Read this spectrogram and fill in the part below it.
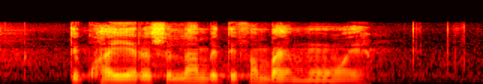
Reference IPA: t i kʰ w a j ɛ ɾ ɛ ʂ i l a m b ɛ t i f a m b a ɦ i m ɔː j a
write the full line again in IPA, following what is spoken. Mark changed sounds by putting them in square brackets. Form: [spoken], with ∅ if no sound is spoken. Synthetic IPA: t i kʰ w a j ɛ ɾ ɛ ʂ i l a m b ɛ t i f a m b a ɦ i m ɔː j a

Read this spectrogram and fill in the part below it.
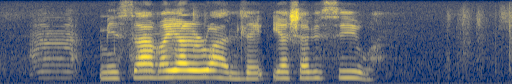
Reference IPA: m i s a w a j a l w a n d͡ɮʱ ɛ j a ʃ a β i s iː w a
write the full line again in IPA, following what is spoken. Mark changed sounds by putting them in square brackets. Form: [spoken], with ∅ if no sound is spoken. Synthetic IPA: m i s a [β] a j a l w a n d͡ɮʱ ɛ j a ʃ a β i s iː w a

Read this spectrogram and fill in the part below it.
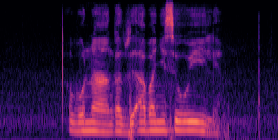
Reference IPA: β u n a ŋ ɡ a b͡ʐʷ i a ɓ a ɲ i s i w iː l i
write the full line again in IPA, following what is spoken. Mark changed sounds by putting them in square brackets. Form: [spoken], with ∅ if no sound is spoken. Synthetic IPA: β u n a ŋ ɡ a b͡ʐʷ i a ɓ a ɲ i s i w iː l [ɛ]

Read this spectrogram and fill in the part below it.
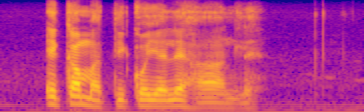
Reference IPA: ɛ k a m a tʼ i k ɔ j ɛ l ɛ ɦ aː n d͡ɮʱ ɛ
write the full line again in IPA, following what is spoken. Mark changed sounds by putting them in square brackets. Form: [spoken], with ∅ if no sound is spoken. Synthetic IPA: ɛ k a m a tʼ i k ɔ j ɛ l ɛ ɦ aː n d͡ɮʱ ɛ

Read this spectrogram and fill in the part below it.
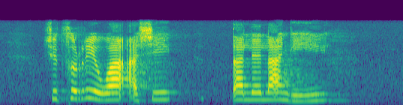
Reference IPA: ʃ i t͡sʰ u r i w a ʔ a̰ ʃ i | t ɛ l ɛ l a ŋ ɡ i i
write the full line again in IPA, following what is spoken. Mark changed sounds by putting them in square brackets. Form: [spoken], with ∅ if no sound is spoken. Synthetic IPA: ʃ i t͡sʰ u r i w a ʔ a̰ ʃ i | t [a] l ɛ l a ŋ ɡ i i

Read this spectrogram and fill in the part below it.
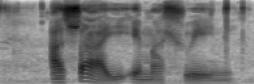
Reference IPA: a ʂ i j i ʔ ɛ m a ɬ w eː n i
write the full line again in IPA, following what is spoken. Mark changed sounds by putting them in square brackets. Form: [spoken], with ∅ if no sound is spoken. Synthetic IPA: a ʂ [a] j i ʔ ɛ m a ɬ w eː n i

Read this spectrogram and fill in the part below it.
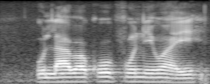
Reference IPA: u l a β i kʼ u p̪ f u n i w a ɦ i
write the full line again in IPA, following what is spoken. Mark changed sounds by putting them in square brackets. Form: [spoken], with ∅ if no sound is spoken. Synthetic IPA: u l a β [a] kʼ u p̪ f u n i w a ɦ i

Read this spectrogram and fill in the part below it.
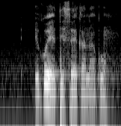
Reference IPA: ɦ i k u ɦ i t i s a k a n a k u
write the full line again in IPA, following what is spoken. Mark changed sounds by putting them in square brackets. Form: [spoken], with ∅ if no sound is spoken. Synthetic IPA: ɦ i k u ɦ [e] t i s [ɛ] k a n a k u

